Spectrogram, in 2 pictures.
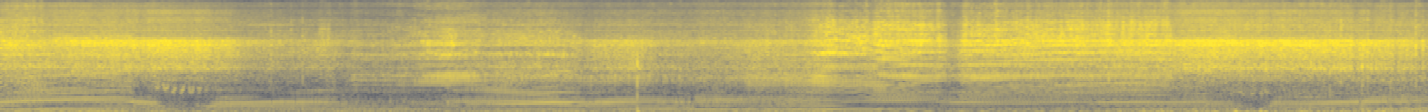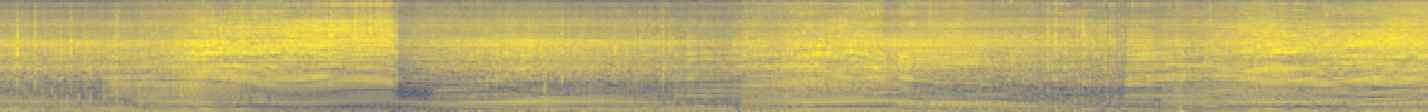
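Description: Pit bike engine heard from onboard, its revs climbing and dropping again and again every couple of seconds as the rider opens and shuts the throttle through the corners, with wind rushing over the microphone.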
